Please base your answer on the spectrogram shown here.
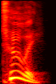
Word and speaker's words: Thule: But I'm pretty sure the air-based Thule is pronounced Thule.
